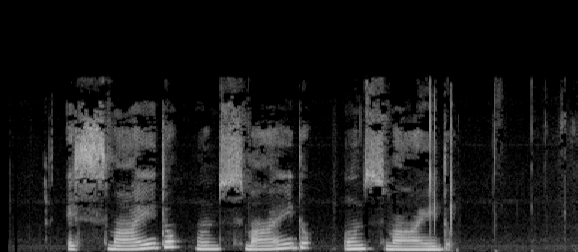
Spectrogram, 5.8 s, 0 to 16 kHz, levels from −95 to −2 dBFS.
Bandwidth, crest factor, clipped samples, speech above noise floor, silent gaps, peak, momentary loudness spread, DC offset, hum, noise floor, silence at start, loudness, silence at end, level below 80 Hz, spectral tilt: 11.5 kHz; 20 dB; under 0.1%; 35 dB; none; -8 dBFS; 8 LU; under 0.1%; none; -61 dBFS; 0.65 s; -26 LUFS; 1.25 s; -72 dBFS; -4 dB/octave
